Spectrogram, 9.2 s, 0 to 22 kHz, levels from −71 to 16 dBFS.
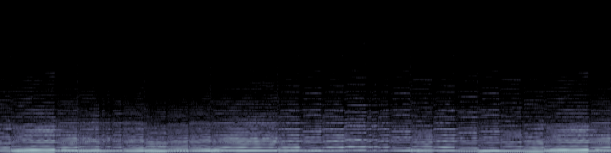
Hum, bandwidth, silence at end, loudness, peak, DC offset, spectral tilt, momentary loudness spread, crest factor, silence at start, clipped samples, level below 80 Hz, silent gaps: none; 9.4 kHz; 0 s; -18 LUFS; -4 dBFS; under 0.1%; -3 dB/octave; 7 LU; 14 dB; 0 s; under 0.1%; -74 dBFS; none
